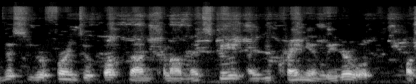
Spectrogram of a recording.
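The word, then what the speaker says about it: Khmelnytsky: It's actually pronounced Nitski with a guttural at the beginning.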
